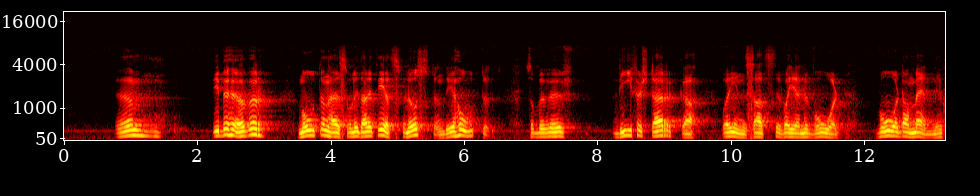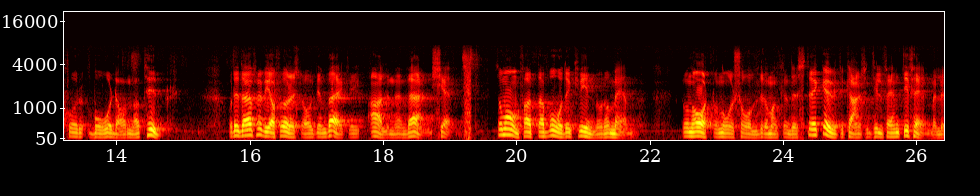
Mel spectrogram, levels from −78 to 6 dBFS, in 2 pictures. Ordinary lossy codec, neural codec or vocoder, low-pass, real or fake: none; none; none; real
